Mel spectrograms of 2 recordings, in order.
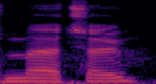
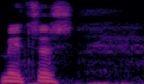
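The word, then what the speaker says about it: Myrtos: road past Assos, Mitus, which some of you might know as Mertu, but apparently it's pronounced Mitus, and then we'll go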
